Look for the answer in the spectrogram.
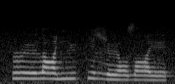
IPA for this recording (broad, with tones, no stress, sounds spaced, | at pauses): ɹ øː˦ l ɑː˦ ɲ yː˦ k i˦ ɮ øː˨ zˤ eː˨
